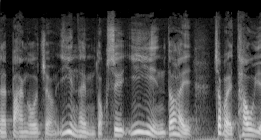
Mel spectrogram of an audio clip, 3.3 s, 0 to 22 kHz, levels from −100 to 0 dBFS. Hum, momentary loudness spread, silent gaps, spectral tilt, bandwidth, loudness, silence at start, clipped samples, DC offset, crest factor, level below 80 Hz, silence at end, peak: none; 5 LU; none; -6 dB/octave; 14 kHz; -24 LUFS; 0 s; under 0.1%; under 0.1%; 18 dB; -52 dBFS; 0 s; -6 dBFS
